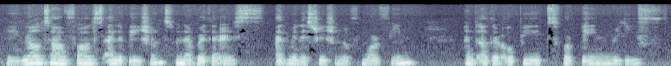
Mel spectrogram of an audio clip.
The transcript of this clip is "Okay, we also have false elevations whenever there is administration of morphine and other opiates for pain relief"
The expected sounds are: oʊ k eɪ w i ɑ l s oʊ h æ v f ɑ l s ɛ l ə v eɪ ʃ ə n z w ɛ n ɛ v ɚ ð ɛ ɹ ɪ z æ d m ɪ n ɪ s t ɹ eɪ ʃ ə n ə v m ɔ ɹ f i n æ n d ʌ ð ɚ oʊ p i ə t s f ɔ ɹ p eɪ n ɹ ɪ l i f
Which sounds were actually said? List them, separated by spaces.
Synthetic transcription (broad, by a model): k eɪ w i ɑ l s oʊ h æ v f ɑ l s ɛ l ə v eɪ ʃ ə n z w ɛ n ɛ v ɚ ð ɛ ɹ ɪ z æ d m ɪ n ɪ s t ɹ eɪ ʃ ə n ə v m ɔ ɹ f i n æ n d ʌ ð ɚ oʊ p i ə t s f ɔ ɹ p eɪ n ɹ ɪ l i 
